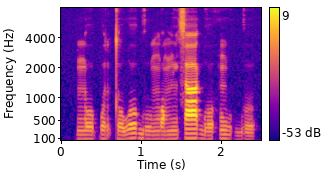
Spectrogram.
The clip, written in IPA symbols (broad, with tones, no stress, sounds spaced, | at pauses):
n oː˨ p o˨ r t o˨ w oː˦ ɡ uː˨ ŋ ɔ˨ m ĩ˨ s aː˦ ɡ͡b oː˨ h ũ˦ β u˨ ɡ͡b ʊ˨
